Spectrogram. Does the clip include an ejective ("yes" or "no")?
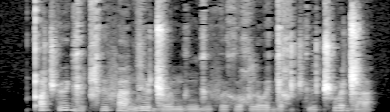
yes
